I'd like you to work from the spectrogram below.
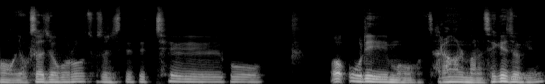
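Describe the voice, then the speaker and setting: The voice is dark and mellow, monotone and flat, at a very slow pace. The sound is dry and close, with no echo. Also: man. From rural South Korea. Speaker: poet. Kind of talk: interview. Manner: halting, many fillers.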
